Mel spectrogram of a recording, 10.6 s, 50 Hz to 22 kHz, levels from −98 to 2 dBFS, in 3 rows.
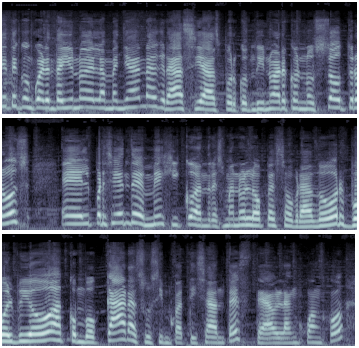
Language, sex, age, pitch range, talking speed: Spanish, female, 40-59, 200-255 Hz, 160 wpm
